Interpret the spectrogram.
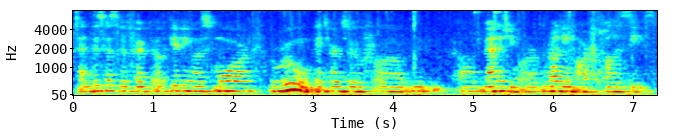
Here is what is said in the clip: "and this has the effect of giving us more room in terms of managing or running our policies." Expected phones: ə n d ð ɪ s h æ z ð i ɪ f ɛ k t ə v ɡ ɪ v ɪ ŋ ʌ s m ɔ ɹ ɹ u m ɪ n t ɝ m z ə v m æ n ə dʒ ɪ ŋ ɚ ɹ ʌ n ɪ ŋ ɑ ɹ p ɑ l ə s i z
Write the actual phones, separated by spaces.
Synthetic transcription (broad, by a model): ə n ð ɪ s h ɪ z ð i ɪ f ɛ k t ə v ɡ ɪ v ɪ ŋ ʌ s m ɔ ɹ ɹ u m ɪ n t ɝ m z ə v m æ n ə dʒ ɪ ŋ ɚ ɹ ʌ n ɪ ŋ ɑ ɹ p ɑ l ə s i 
